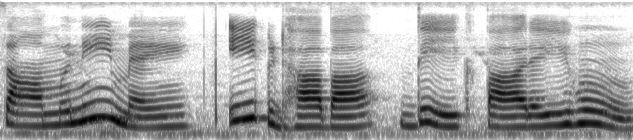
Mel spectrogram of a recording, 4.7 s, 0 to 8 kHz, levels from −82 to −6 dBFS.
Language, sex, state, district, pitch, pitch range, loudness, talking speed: Hindi, female, Bihar, Kaimur, 205 Hz, 190-250 Hz, -16 LUFS, 100 wpm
